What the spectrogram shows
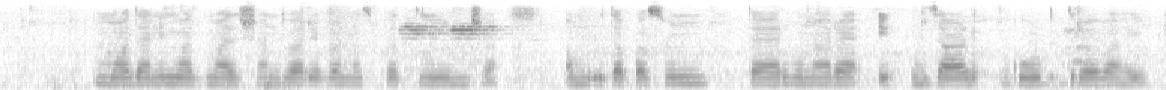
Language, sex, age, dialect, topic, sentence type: Marathi, female, 25-30, Varhadi, agriculture, statement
